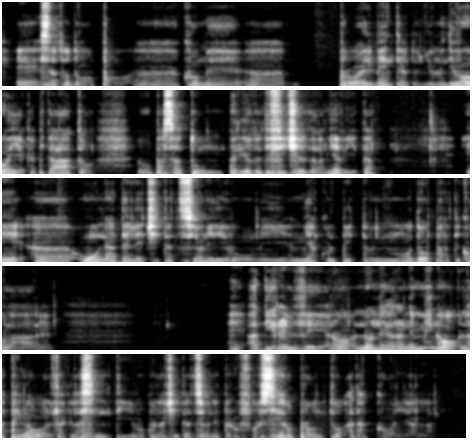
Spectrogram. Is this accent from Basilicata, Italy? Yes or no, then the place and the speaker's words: no; Sanremo, Liguria, Italy; moved away; also born or lived in Vancouver, Canada; Sono nato a Sanremo, quindi sono ligure, ho passato la mia gioventù in Liguria, poi sono partito, sono stato circa 22 anni all'estero, gli ultimi 12 li ho passati in Canada, a Vancouver, sono diventato cittadino canadese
